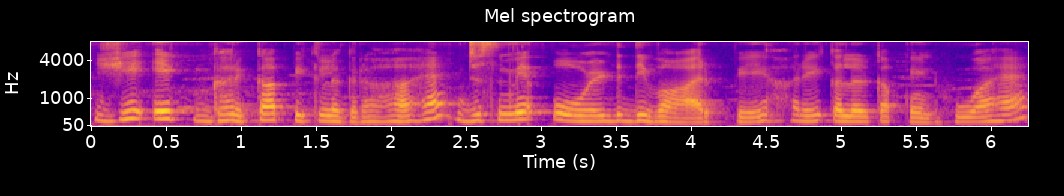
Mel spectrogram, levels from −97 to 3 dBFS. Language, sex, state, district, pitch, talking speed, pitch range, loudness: Hindi, female, Punjab, Pathankot, 205 Hz, 175 wpm, 185-235 Hz, -18 LUFS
